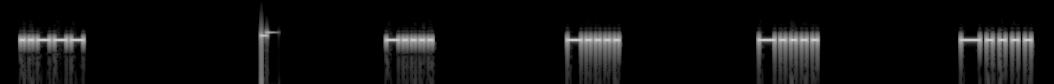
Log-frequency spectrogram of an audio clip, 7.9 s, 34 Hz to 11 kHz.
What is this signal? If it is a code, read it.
Morse code, heard as a keyed tone, about 33 wpm, spaced as for 8 wpm, 700 Hz. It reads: 2 6666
